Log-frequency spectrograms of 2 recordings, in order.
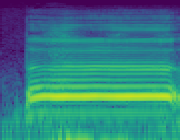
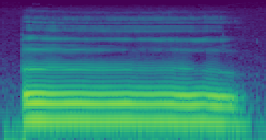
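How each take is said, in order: First: The boo is said a little louder. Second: The boo is said lightly and quietly.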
